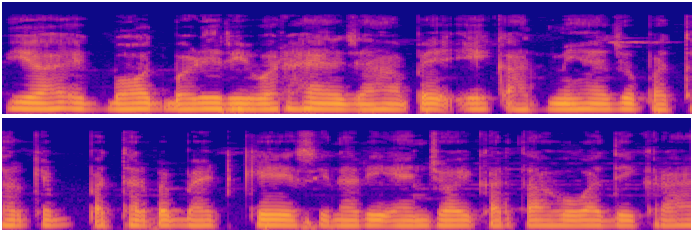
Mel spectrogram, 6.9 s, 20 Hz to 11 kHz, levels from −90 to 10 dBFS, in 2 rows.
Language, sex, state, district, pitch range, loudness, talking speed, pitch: Hindi, male, Gujarat, Valsad, 115-125 Hz, -17 LUFS, 215 wpm, 120 Hz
